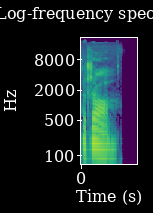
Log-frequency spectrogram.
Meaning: 1. onto, on 2. for, by
- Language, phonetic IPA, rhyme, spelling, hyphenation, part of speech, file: Hungarian, [rɒ], -ɒ, -ra, -ra, suffix, Hu--ra.ogg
